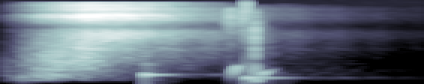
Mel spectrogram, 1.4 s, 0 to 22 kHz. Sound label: puzzle failed buttons appear; Ben 10 - Spot The Difference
